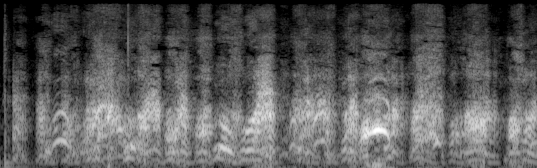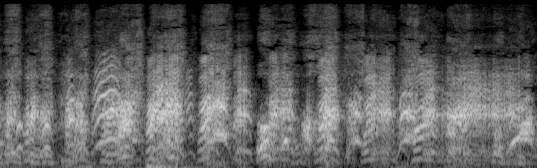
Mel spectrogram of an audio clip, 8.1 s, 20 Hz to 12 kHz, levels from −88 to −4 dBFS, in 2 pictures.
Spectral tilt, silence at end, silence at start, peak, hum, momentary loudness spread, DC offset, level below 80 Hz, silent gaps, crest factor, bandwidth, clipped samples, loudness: -3.5 dB/octave; 0 s; 0.05 s; 0 dBFS; none; 9 LU; under 0.1%; -52 dBFS; none; 22 dB; 11.5 kHz; under 0.1%; -21 LUFS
